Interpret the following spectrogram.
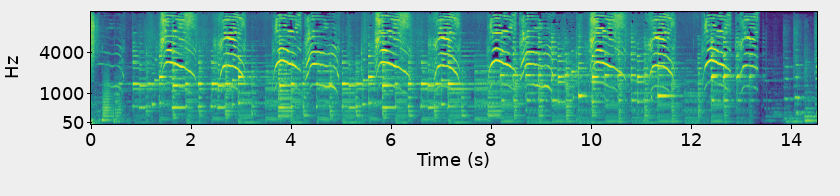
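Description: Cat meowing over and over, about once a second, each meow rising and then falling in pitch, over background music.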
